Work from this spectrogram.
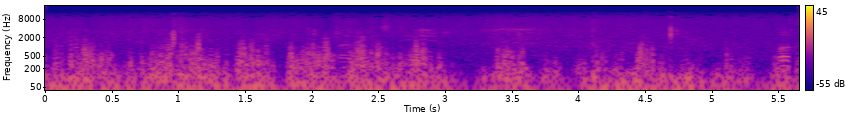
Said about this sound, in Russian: Ветер так и не хочет успокаивать. Ветер пришел.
